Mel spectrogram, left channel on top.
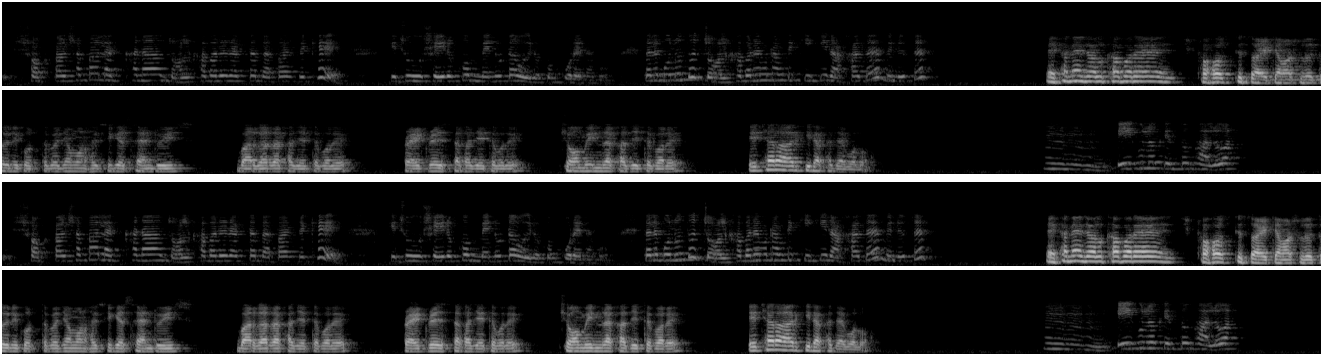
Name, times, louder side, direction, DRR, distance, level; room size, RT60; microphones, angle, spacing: voice 1, 0.0-9.3 23.6-25.5, right 1 dB, 65° right, 4 dB, 3.9 m, -44 dB
voice 2, 10.4-15.1 15.5-16.6 17.2-18.4 18.8-20.0 20.7-21.8, right 3 dB, 85° right, 9 dB, 0.8 m, -27 dB
13.5 x 4.9 x 7.4 m, 0.35 s
head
